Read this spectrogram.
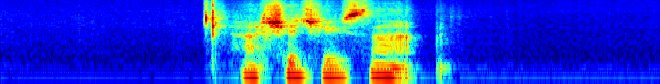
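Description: A man speaks briefly into a microphone, close by.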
